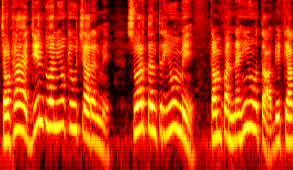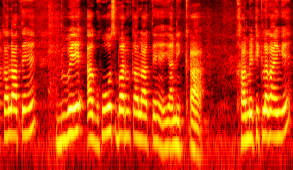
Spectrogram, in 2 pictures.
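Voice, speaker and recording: A woman teacher going through Hindi grammar questions for students, reading each question and then patiently explaining the answer. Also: on the high side.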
